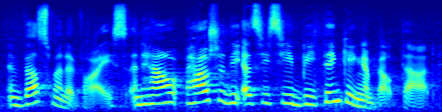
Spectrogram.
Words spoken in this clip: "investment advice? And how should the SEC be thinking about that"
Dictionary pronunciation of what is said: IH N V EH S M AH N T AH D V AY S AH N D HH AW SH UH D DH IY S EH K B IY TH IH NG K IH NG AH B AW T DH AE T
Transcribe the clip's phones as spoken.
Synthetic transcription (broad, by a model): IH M V EH S M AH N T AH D V AY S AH N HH HH AW SH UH D DH IY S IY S B IY TH IH NG K IH NG AH B AW T DH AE T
